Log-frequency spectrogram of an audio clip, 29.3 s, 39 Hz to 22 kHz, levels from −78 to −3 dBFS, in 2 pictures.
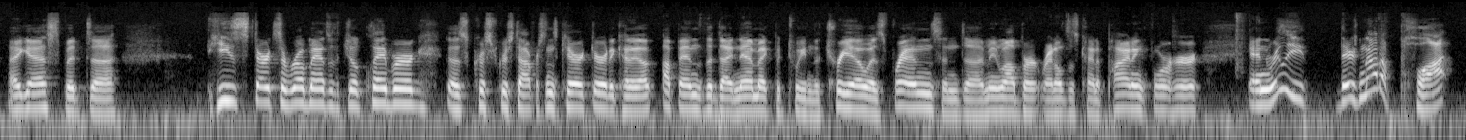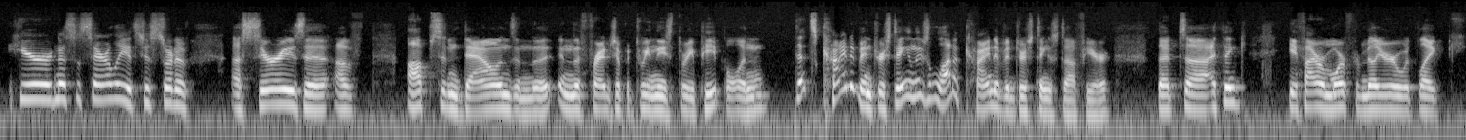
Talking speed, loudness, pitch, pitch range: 185 wpm, -16 LUFS, 150 Hz, 135-180 Hz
